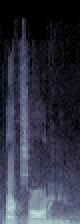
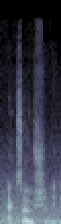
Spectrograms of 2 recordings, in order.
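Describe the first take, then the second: First: The name is said to rhyme with Dasani. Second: The name is said with the word ocean inside. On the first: The speaker calls it wrong. "like Dasani water" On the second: The speaker calls it right. "Ocean E"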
